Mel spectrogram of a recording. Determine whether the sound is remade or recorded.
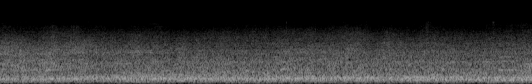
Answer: recorded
